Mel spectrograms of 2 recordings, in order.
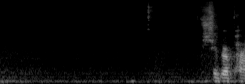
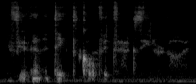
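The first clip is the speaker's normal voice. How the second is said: whisper; 22 dB quieter, faster than usual. Real, not acted. Whispered aside about vaccine.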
